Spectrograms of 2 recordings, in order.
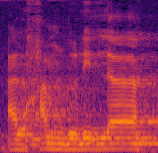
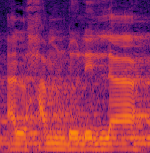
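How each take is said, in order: No difference in how they are said.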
